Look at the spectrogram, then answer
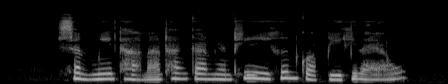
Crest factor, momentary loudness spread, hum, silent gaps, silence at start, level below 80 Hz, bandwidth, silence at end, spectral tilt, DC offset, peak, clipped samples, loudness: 16 dB; 7 LU; none; none; 0.6 s; -78 dBFS; 11.5 kHz; 0.45 s; -4 dB/octave; under 0.1%; -12 dBFS; under 0.1%; -29 LUFS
